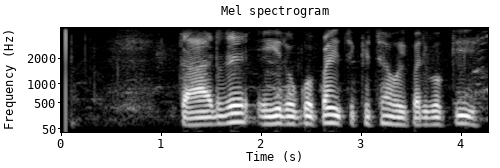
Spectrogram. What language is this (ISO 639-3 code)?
ori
